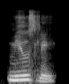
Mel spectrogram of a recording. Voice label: "muesli", Indian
